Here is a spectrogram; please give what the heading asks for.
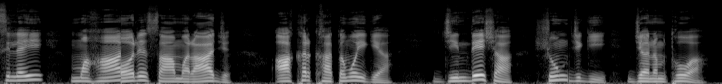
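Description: CD skips at 1.20 s, just before "मौर्य सामराज", and at 5.68 s: the pickup laser jumped to another turn of the disc's spiral, so the player muted only a few milliseconds, then about 10 ms, leaving a tick before the speech resumes from a different point.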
